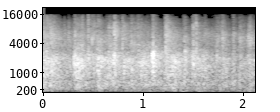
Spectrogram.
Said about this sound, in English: Thanks very much. Round of applause for our athletes today.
